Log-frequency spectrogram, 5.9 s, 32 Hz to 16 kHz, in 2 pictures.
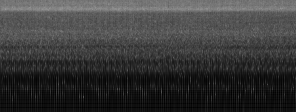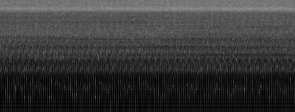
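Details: LeeBoy 1000 paver diesel after fuel-system priming repair for starting then shutting down: steady, even drone at raised speed, about 2000 rpm, with no knocks, misses or hunting. Water temperature 80, oil pressure good, no codes. Normal running.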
